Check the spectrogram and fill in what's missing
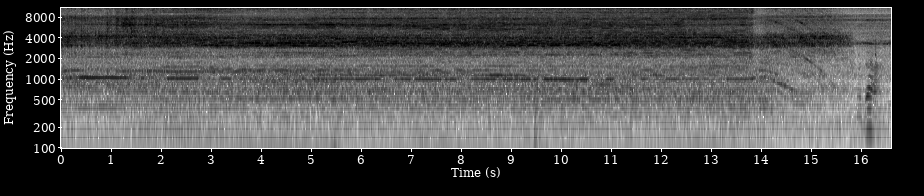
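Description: A power tool cuts steadily just above bolts during a small weekend repair job, a loud continuous whining grind that holds for most of the stretch before winding down near the end.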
